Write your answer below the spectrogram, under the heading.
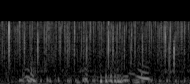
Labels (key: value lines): label: biophony, cascading saw
recorder: SoundTrap 600 or HydroMoth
